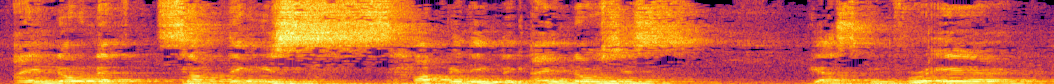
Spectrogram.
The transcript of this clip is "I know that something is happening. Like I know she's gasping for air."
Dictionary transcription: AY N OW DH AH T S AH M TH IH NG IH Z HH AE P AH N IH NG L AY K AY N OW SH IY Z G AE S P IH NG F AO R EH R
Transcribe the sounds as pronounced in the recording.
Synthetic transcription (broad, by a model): AY N OW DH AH T S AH M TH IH NG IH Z HH AE P AH N IH NG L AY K AY N OW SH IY S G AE S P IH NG F AO R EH R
